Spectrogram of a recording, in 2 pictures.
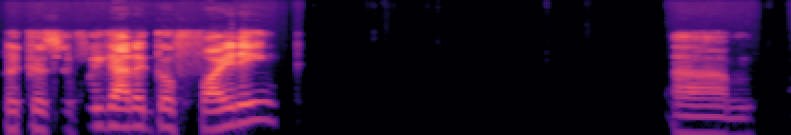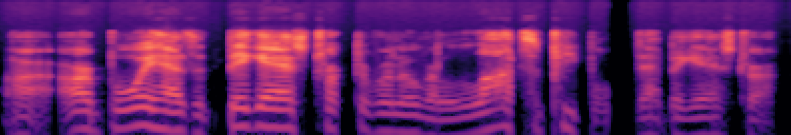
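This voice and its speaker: A man's voice: fairly high pitch, normal speed, pushed and bright, no echo, lo-fi sound. A man who is sick and sore when talking, playing a tabletop game in a blunt, folksy, casual way. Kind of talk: casual chat.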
